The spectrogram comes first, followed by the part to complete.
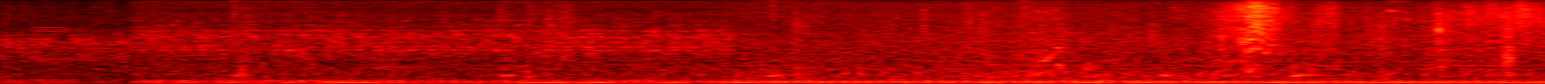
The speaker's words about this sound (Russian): Женщина тянется к сумке. Сзади подъезжает машина. За рулем сидит охранник, собравший диск. Женщина открывает сумку, показывает содержимое девушке полицейской.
